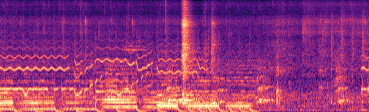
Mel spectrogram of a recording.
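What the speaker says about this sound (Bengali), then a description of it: "এগুলো দিয়ে এবার আস্তে আস্তে মশলাটা নেড়ে নেড়ে একটু ভেজে নেব।" Spice masala with coriander and cumin powder frying in a pan, with steady sizzling under repeated scraping stirs and a brief louder clatter midway; background music plays throughout.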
